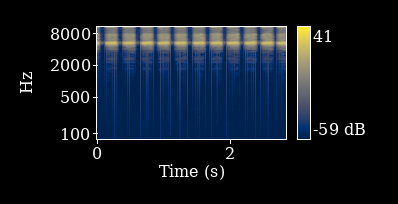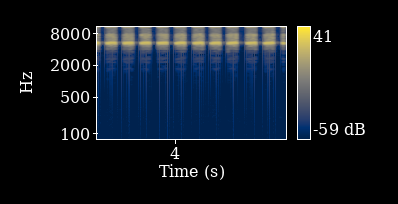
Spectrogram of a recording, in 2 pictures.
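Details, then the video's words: Crickets chirping at night, recorded live: sharp, high trilled pulses repeating regularly about four times a second, clean and uninterrupted, background otherwise silent. "Cricket Chirp Sound - Cricket Sounds at Night"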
